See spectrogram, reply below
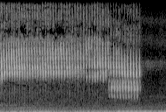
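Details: Canary practice song for training: a continuous, fast, pulsing high roll, dropping to a slightly lower pitch near the end, then stopping abruptly, over a faint low hum.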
